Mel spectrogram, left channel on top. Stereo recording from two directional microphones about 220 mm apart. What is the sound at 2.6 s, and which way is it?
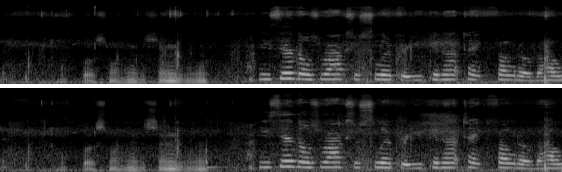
Speech, 35° right (ahead or behind).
